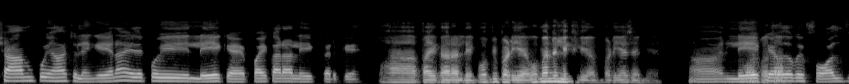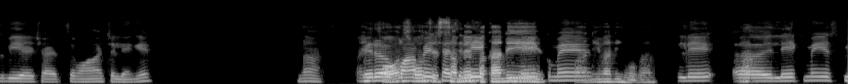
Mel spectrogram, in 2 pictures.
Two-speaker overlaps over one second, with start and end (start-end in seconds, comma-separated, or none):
12.1-14.4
